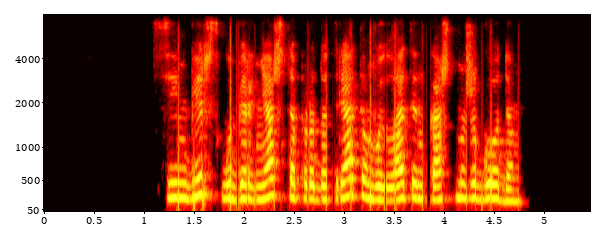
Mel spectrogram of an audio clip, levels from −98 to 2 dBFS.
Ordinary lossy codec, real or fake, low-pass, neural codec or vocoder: Opus, 24 kbps; real; 7.2 kHz; none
